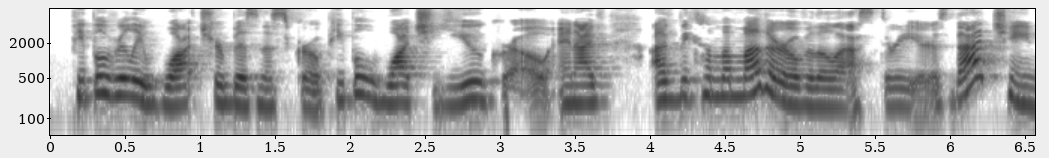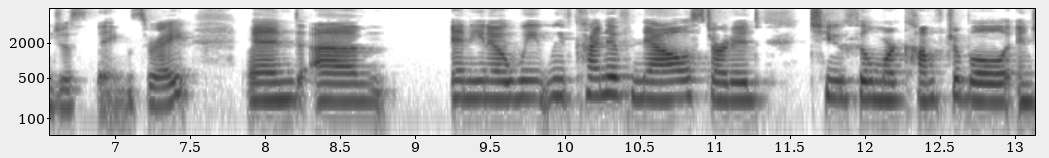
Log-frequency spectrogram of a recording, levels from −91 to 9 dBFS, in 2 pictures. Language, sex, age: English, female, 20-39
